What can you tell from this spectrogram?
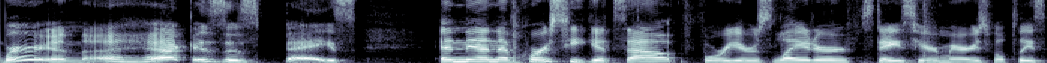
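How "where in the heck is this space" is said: high, swooping, drawn-out, crying, tearful voice. Retelling the mother's arrival on the family drive: imitating mom crying. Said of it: "she's crying 'cause she's like".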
